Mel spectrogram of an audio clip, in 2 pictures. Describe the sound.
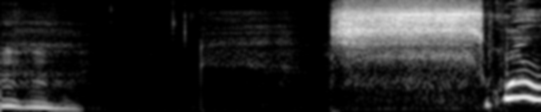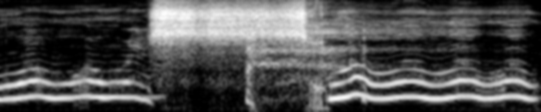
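A person imitates an odd hissing, whirling noise heard behind a man reeling in a fishing line, twice: each time a loud breathy hiss gives way to a wavering, warbling whistle that rises and falls in pitch before cutting off.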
